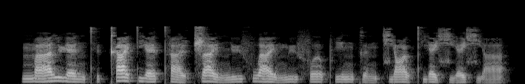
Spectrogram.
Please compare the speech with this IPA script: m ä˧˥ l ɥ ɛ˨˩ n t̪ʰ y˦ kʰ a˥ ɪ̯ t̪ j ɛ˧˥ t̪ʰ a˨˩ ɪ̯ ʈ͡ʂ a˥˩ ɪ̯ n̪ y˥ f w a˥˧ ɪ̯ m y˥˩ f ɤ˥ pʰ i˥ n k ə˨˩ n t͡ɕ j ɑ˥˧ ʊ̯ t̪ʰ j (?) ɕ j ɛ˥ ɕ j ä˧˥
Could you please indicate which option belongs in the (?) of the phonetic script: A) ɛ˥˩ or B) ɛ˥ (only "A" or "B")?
A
